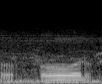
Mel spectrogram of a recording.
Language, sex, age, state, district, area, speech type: Urdu, male, 18-30, Uttar Pradesh, Muzaffarnagar, urban, spontaneous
